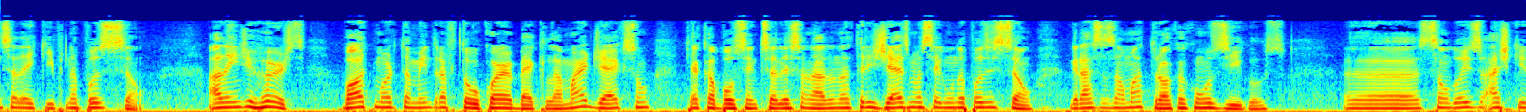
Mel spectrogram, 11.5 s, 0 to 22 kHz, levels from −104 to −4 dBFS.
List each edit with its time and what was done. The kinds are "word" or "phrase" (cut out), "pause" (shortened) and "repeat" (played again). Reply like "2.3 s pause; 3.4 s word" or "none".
none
